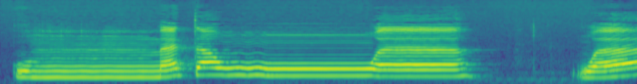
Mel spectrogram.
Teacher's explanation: idgham bunah karena ada tanwin fathah bertemu huruf ww cara membacanya tanwin fathah dimasukkan atau dileburkan ke huruf wau sambil dengung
